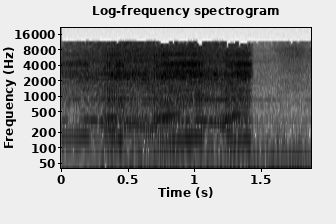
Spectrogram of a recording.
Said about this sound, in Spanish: Acercan dos motosierras al cierre metálico.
